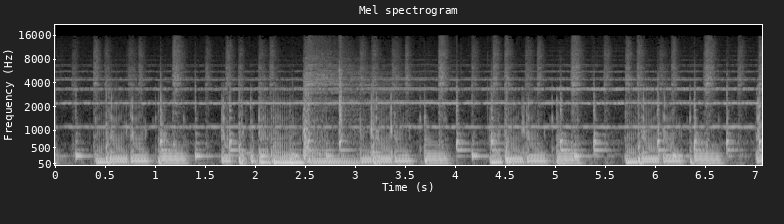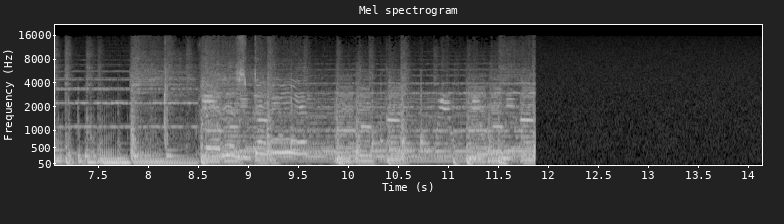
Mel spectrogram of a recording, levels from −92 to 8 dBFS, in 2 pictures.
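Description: At 11.87 s the audio drops out to a faint residue and stays that way to the end of the clip. The wanted signal cuts off abruptly, mid-flow, rather than fading or pausing, and what remains is a bed of hiss sitting roughly 40 dB below the previous level. The likely cause is a break in the signal feed upstream while the downstream path stayed live, so the gap carries only the path's own noise.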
